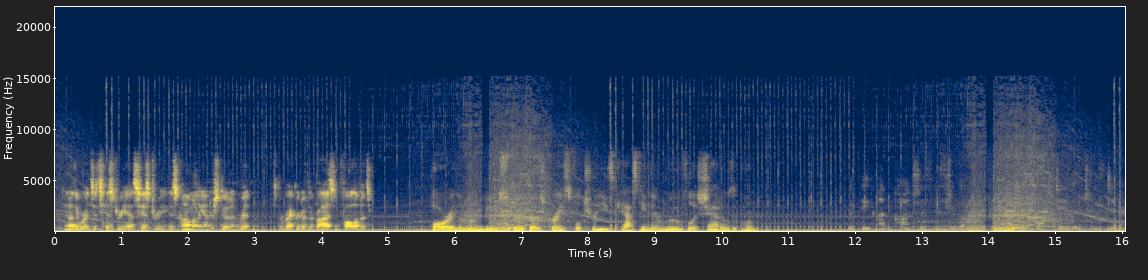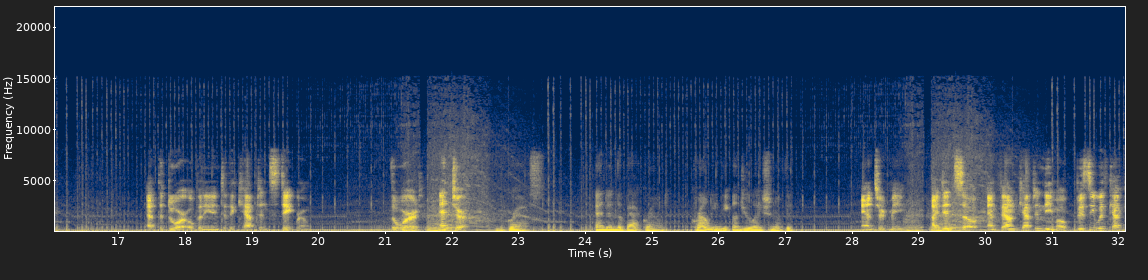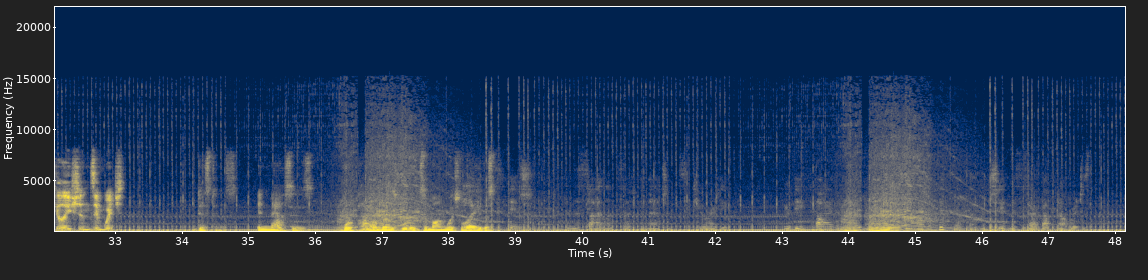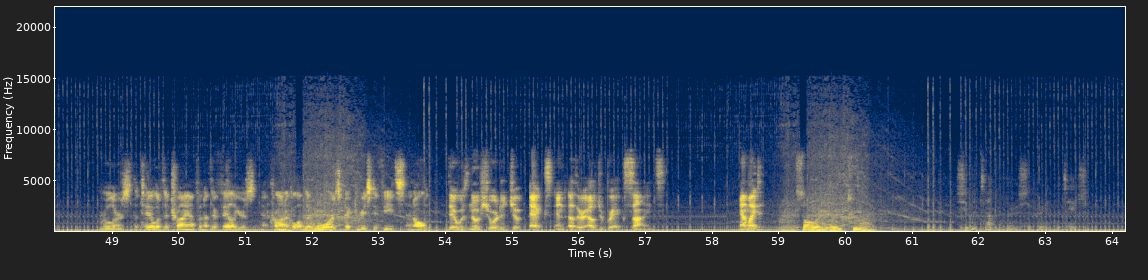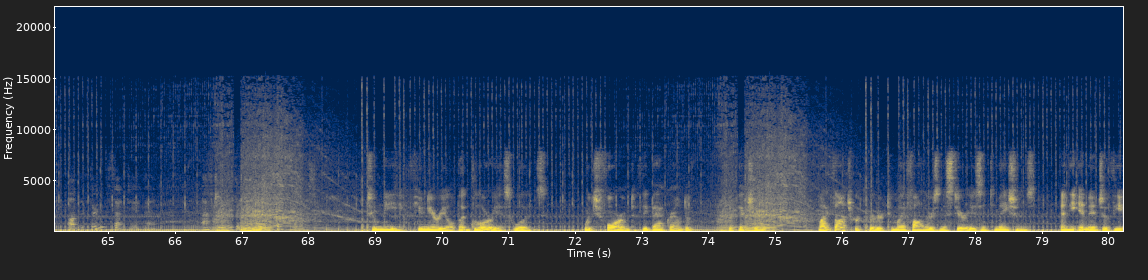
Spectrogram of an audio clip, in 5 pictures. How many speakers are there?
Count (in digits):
4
